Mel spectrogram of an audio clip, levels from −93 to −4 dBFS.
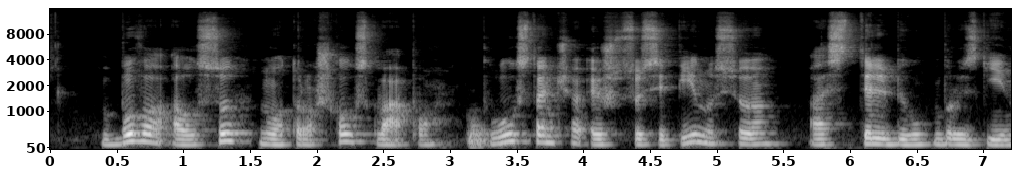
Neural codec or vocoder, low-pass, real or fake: none; 14.4 kHz; real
